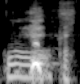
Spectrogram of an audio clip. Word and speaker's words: Louisville: It's fun to say Louisville. You just kind of swallow your syllables.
